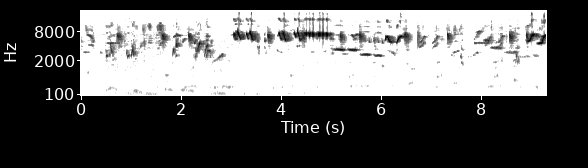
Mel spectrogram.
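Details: Blue-winged leafbird (tledekan gunung) singing vigorously, all fill-in phrases delivered: first a jumble of chattering notes over low rumbling, then a rapid trill of high clear whistles followed by varied short slurred phrases.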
